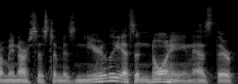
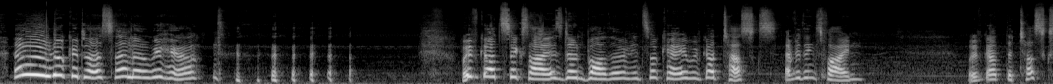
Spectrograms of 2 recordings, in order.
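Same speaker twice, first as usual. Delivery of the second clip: very high, loud, squealing full falsetto; 13 dB louder than usual. Voicing the six-eyed, tusked Odo: falsetto Odo voice. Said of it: "Is this high pitched like falsetto?".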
